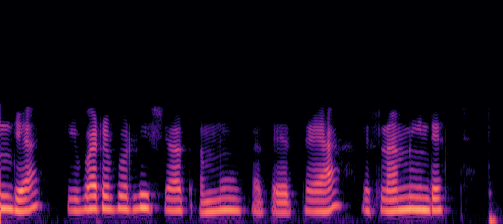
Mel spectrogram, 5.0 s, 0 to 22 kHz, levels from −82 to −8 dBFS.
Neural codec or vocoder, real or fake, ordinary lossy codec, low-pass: codec, 24 kHz, 3.1 kbps, DualCodec; fake; none; 3.6 kHz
